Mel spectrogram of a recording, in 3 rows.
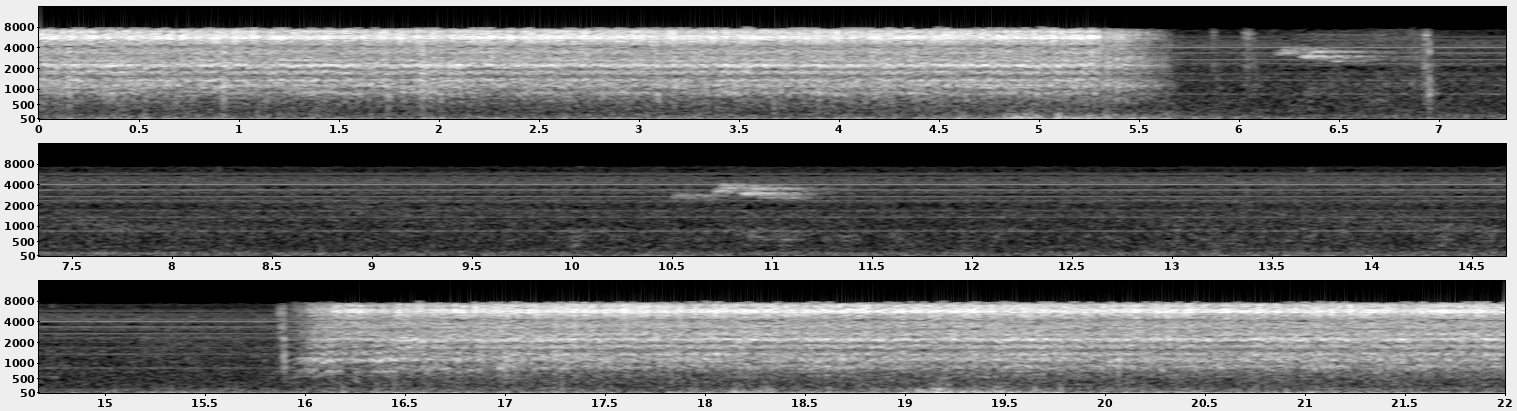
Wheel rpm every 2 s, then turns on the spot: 120, 120, 90, 10, 0, 0, 0, 0, 100, 110, 110.
none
